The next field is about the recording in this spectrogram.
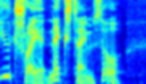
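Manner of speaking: acted-out, mad, cutting, angry delivery. Retelling answering a heckler after a bad gig: retelling an angry retort. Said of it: "I was fucking mad".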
